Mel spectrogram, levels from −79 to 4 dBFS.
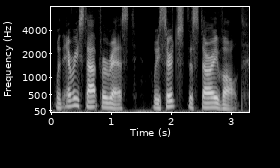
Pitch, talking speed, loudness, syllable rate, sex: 140 Hz, 180 wpm, -18 LUFS, 4.6 syllables/s, male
